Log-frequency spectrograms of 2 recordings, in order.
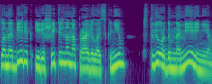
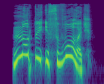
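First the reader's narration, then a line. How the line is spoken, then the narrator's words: Furious shout. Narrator (Russian): в ярости прокричала я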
